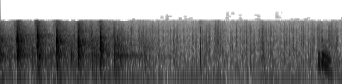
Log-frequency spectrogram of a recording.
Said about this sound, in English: Now, come on. Don't rap too hard. It'll knock the door off its hinges.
